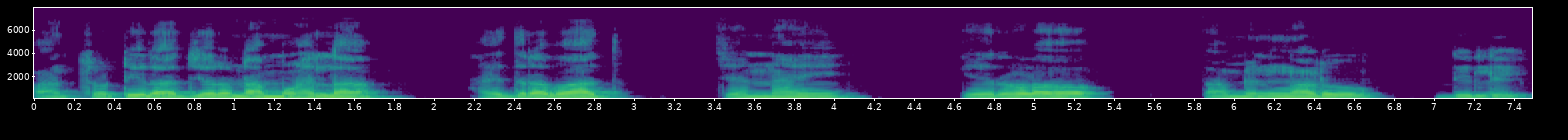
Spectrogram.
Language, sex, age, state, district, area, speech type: Odia, male, 30-45, Odisha, Kandhamal, rural, spontaneous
